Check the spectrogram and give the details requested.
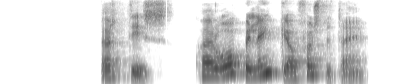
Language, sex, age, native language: Icelandic, female, 50-59, Icelandic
